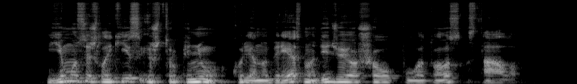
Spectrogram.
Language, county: Lithuanian, Vilnius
